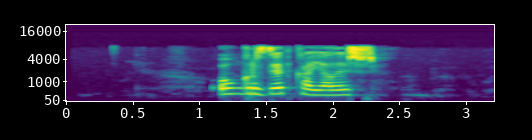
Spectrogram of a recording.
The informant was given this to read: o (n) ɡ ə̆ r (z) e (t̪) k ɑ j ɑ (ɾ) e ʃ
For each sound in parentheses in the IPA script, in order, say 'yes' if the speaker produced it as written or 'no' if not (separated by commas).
no, yes, yes, no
